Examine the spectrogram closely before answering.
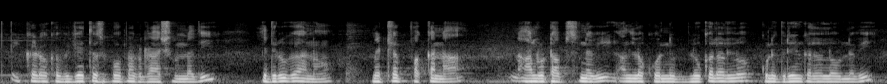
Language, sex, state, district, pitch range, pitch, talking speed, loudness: Telugu, male, Telangana, Hyderabad, 130-150 Hz, 140 Hz, 150 wpm, -15 LUFS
